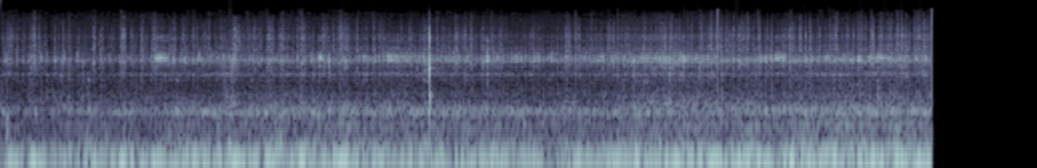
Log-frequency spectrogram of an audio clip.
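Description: Wind buffeting the microphone of a bicycle-mounted camera, with a steady deep rumble and road noise from the moving bike and a couple of sharp ticks. The sound cuts off suddenly about nine seconds in.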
